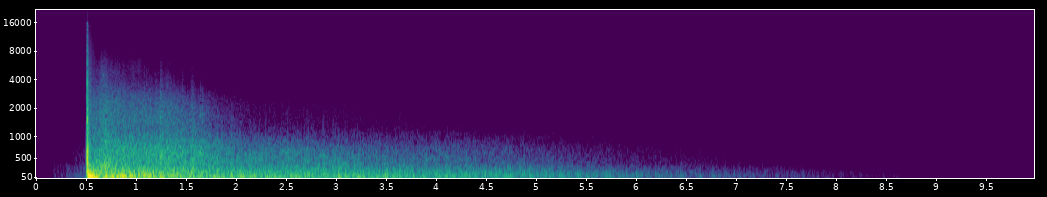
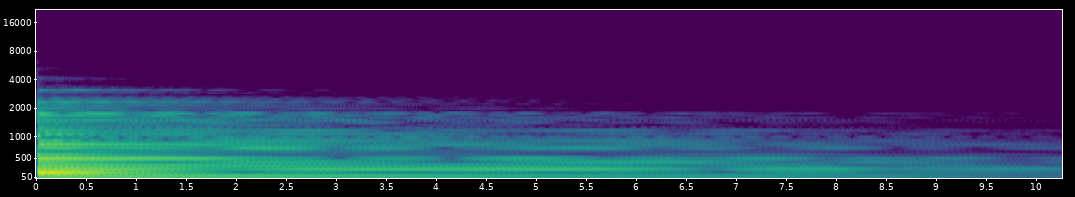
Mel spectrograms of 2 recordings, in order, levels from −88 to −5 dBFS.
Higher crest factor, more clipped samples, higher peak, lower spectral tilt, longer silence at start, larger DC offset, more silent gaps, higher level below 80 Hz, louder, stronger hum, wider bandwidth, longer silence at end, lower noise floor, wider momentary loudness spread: about the same, 24 dB vs 20 dB; neither; first, 0 dBFS vs -6 dBFS; second, -9 dB/octave vs -12 dB/octave; first, 0.5 s vs 0 s; neither; neither; first, -26 dBFS vs -42 dBFS; first, -21 LUFS vs -25 LUFS; neither; first, 6.6 kHz vs 3.3 kHz; first, 5.1 s vs 1 s; first, -87 dBFS vs -50 dBFS; first, 28 LU vs 23 LU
